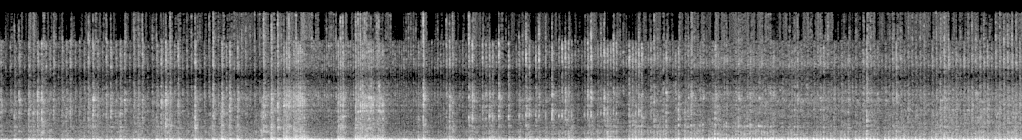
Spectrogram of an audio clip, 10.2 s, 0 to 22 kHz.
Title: FIRST START IN 50 PLUS YEARS; 1931 EXCELSIOR HENDERSON KJ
